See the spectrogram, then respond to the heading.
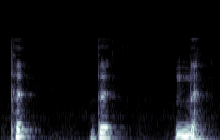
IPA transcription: p b m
